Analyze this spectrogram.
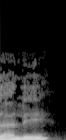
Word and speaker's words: allez: Remember, a Z at the end here will give you this A sound.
